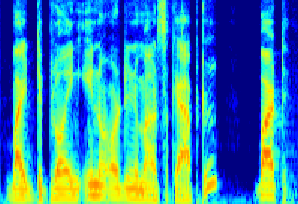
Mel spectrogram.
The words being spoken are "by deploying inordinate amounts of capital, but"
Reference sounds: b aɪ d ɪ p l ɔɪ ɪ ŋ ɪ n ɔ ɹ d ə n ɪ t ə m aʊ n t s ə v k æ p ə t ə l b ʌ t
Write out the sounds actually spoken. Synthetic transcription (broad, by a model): b aɪ d ɪ p l ɔɪ ɪ ŋ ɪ n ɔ ɹ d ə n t m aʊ t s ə k æ p ə t ə l b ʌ t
